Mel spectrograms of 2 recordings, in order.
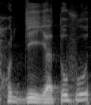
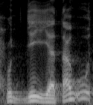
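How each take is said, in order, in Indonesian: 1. Vokal sebelum suku kata terakhir adalah u. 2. Vokal sebelum suku kata terakhir adalah a. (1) "dibaca rofa"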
